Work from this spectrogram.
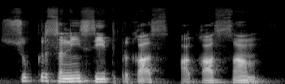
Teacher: उच्चारण में जीभ तालु से सटती है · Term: तालेब सा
